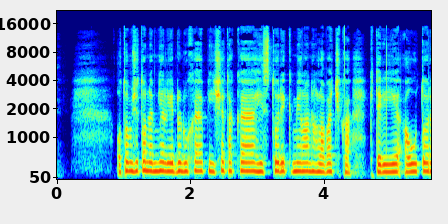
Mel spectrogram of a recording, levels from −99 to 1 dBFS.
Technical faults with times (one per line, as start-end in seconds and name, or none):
0.20-5.57 word clock ticks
